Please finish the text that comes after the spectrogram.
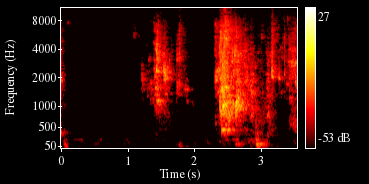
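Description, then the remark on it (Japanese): Water sloshes around in a bathtub with a soft splash, a short pause, then a louder, longer swirl of moving water over a low echoing hum. No one speaks. “お風呂でこんなことやっちゃったら、俺のお風呂の楽しみがなんか奪われた感じは少しありますよ。”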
